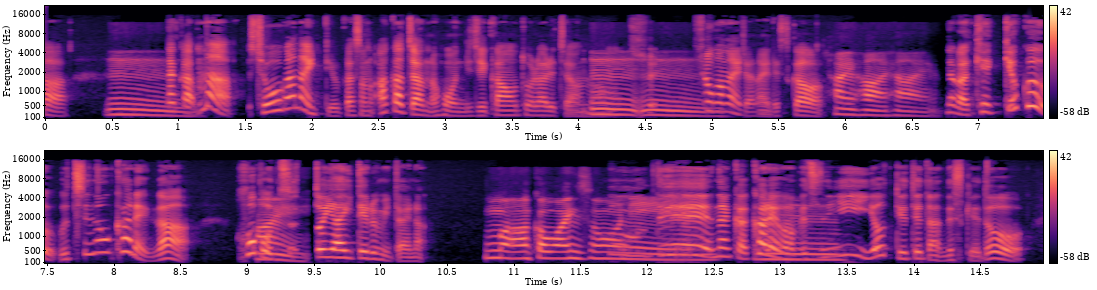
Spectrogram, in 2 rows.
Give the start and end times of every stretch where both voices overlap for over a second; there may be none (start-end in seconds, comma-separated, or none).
11.7-13.6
